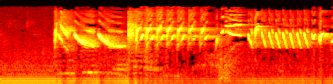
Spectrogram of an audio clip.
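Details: Wild European goldfinch, freshly trapped, delivering its song in bursts: sliding liquid notes, then a fast stuttering twitter and a final string of evenly spaced, buzzy chips. A constant faint low hum runs throughout.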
